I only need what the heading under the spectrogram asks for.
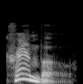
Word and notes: crambo: British English

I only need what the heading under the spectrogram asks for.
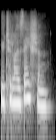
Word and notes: utilization: British English

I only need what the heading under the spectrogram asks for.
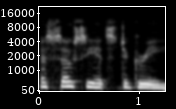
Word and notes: associate degree: British English

